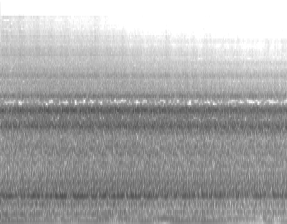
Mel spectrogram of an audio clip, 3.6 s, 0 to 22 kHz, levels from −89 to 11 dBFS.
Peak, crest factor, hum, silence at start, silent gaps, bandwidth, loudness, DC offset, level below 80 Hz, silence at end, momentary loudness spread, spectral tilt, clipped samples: -8 dBFS; 14 dB; none; 0 s; none; 16 kHz; -19 LUFS; under 0.1%; -46 dBFS; 0 s; 3 LU; -2 dB/octave; under 0.1%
